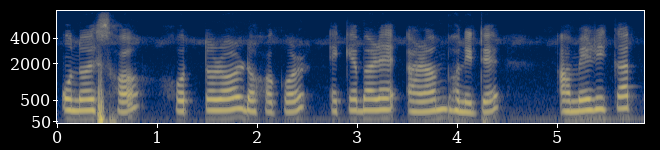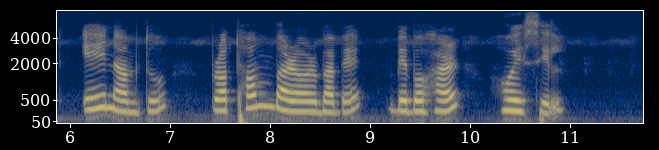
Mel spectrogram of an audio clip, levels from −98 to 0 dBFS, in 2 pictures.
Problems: constant background noise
